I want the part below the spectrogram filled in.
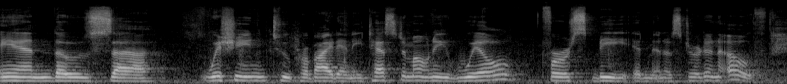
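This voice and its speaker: Amid noticeable background noise and audible room echo, a woman talks fairly slowly at a fairly low pitch. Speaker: county commissioner chairing the session. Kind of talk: public meeting proceedings. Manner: loud; formal.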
